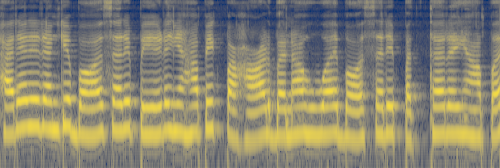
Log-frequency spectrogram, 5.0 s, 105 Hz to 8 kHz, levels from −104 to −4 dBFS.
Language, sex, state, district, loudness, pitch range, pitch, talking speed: Hindi, female, Chhattisgarh, Bastar, -15 LUFS, 245-270 Hz, 255 Hz, 240 wpm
